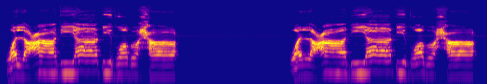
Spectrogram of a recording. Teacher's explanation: لام کے اوپر توسط ہوگا، عین کو لمبا کریں گے، کھڑی زبر ہے، یا کو بھی لمبا کریں گے، یہاں پر بھی کھڑی زبر ہے، تا کو باریک پڑھیں گے۔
